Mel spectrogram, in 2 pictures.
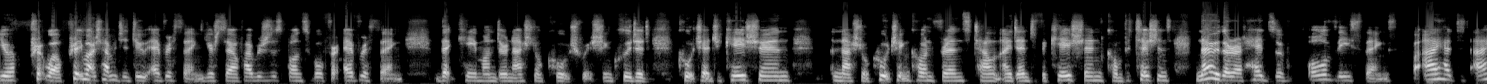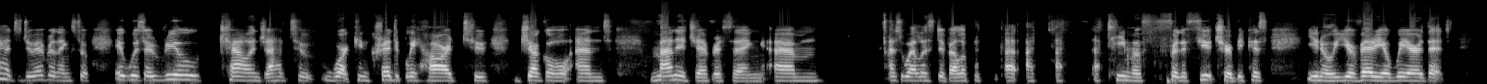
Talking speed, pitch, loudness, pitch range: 175 wpm, 180 Hz, -14 LUFS, 170-195 Hz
